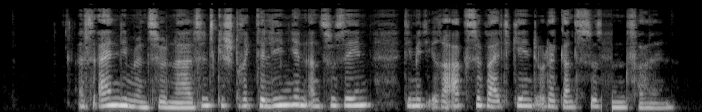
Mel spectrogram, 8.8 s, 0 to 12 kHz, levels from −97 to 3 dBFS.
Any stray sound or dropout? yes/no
yes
